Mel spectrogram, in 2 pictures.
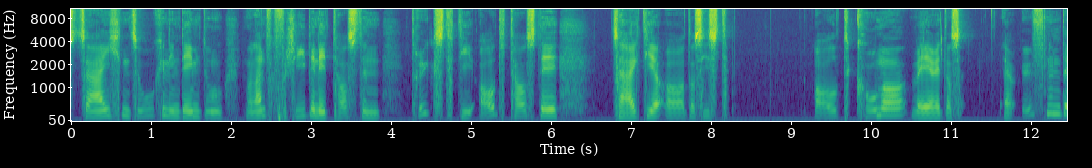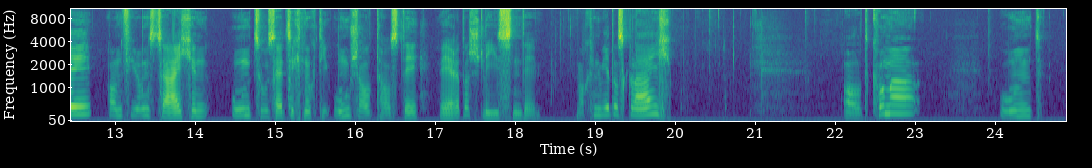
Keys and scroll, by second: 21.6 alt+,.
